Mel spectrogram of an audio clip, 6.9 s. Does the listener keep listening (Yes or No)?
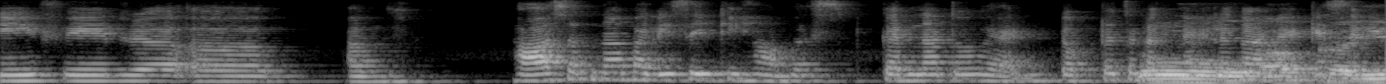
No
